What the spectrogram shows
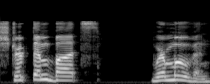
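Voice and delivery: hoarse, husky voice. Narrator reads a command given to a group of soldiers, hoarse command. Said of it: "came the hoarse command".

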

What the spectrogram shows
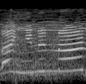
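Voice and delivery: high-pitched, loud yelling. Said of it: "bağırma, bağırma".

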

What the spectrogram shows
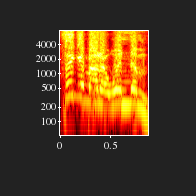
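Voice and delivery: mock sudden, very high shouted callout. Acting out a wrestling promo where he looks at the camera and shouts, imitating someone shouting. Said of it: "he just shouts".

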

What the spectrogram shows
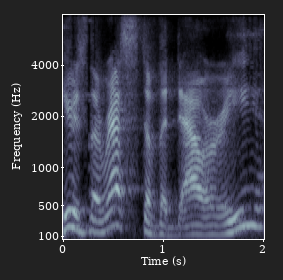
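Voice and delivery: nasty sneering goblin voice, dowry drawn out. A narrator voices one of the goblins passing by: sneering goblin. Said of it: "one of the goblins sneers".

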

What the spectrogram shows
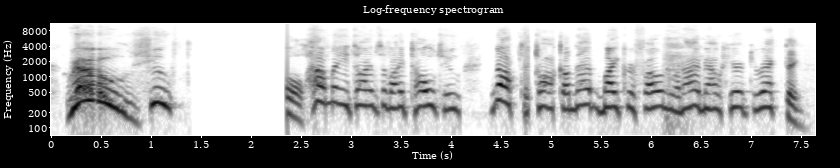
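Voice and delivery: mock director's scream, very high, drawn out. Retelling how the director yelled at Rose about the microphone, retelling a director's scream. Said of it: "The director screamed out and said".

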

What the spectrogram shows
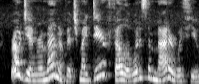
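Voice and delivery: usual speaking voice

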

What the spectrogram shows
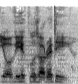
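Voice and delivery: French-accented speech. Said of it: "Got a French accent now".

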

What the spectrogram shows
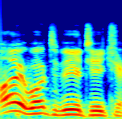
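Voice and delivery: put-on disguised deadly voice. Retelling how they got the job while in disguise: put-on deadly voice. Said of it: "this deadly voice".

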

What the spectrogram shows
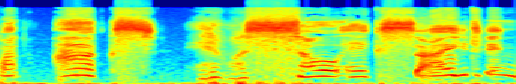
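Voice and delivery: high, very slow, drawn-out hissed words. The ostler replies to Ox: hissed. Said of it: "the ostler hissed".

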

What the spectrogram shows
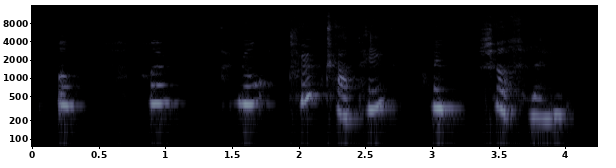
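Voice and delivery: tiny little voice, very high. A troll pushed onto a plank answers a pirate, in a very small voice. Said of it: "said the troll in a very small voice".

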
